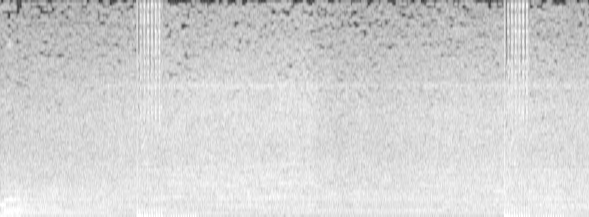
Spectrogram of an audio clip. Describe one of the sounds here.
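Tyres squeal through corners.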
